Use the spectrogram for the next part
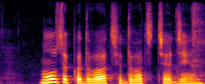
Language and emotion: Russian, neutral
